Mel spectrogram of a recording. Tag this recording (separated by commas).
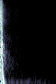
Clapping, Hands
